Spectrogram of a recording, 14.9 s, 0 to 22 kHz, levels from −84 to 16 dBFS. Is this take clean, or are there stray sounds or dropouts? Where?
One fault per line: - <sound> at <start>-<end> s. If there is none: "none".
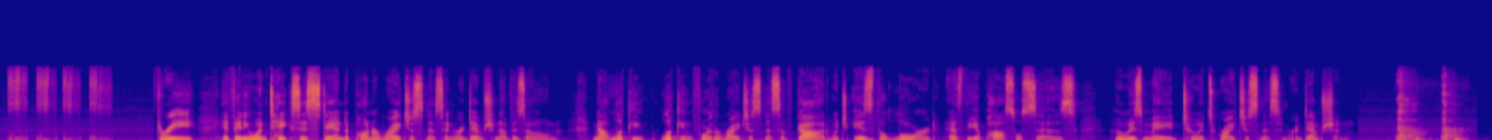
- laugh at 0.1-1.1 s
- cough at 13.9-14.7 s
